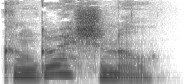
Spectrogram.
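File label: "congressional", British English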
